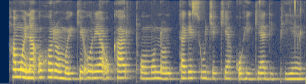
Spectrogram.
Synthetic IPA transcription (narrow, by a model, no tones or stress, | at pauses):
hamwɛnaʔohɔɾɔmɔiɡeʔoɾeaʔokʰaɾutwɔmonɔntaɡesud͡ʒekɪakoɦiɡeadipʰiɛl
